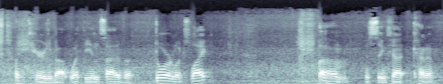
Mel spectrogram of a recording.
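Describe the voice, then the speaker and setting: A man's voice: fairly low pitch, mellow. A man with a stuffy, congested voice, rambling with lots of fillers as he narrates a car repair. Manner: rambling, filler-heavy, mildly profane. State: congested from a cold, stuffy nasal voice. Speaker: car hobbyist doing repairs. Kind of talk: casual DIY narration while working. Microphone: action camera on the job. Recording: dull lo-fi camera audio with noise.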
